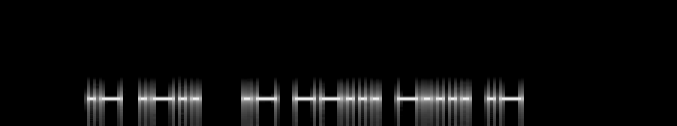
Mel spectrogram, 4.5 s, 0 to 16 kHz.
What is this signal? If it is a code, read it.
Morse code, heard as a keyed tone, about 28 wpm, 700 Hz. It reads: AL A76A
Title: CWT Exchange 28wpm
